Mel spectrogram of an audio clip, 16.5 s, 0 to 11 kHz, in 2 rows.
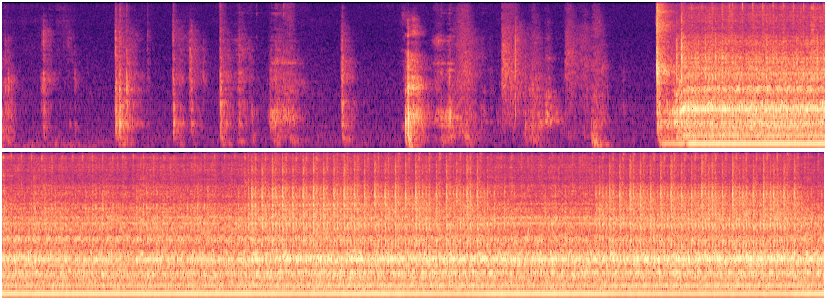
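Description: A Work Sharp 3000 sharpener starts up after a few quiet taps and then runs steadily and fairly loud, grinding a chisel on its 1000 grit wheel, with a constant whirring hum and no talking over it.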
